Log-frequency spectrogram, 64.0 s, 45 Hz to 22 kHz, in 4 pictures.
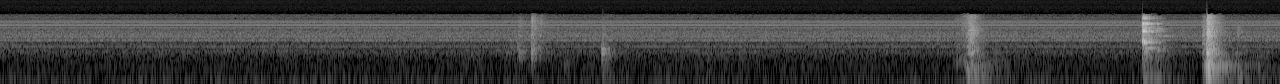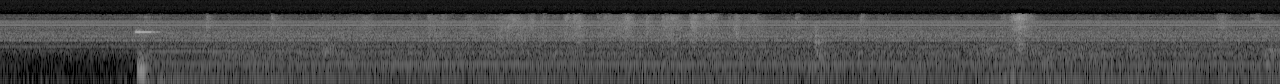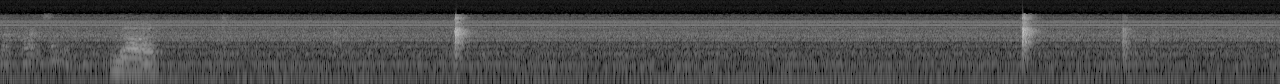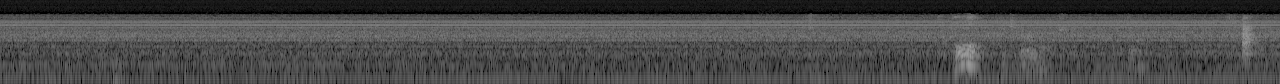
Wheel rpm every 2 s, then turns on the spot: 0, 0, 0, 0, 0, 0, 0, 0, 0, 0, 0, 0, 0, 0, 0, 0, 0, 0, 0, 0, 0, 0, 0, 0, 0, 0, 0, 0, 0, 0, 0, 0.
none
